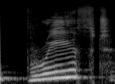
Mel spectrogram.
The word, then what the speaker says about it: breathed: She breathed loudly. Breathed. Now you see, here this digraph is giving its hard sound, the. That's why we'll pronounce this ed as d.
